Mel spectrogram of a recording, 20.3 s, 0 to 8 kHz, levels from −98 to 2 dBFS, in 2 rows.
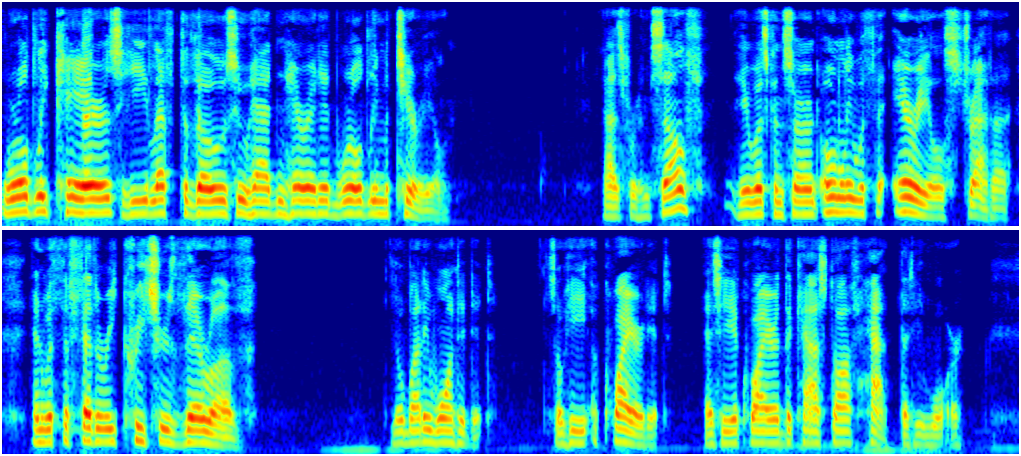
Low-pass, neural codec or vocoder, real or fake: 7.2 kHz; none; real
